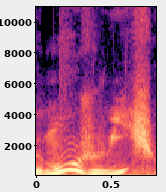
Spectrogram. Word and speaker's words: Montjuïc: On commence avec la date du 7 juin 1896 à Barcelone, hein, vu que Pierre était parti sur l'accent espagnol, en pleine répression anti-anarchiste, où des centaines de personnes sont soumises à la torture dans la prison de Montjuïc, on va le prononcer comme ça.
